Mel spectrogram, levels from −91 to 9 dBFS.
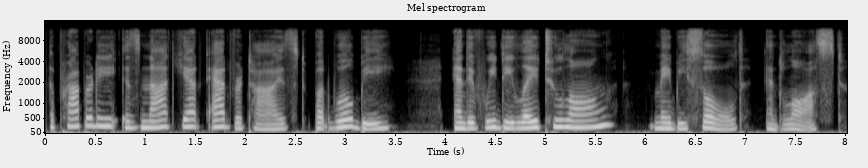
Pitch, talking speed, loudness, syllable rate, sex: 195 Hz, 150 wpm, -19 LUFS, 2.4 syllables/s, female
